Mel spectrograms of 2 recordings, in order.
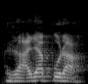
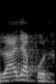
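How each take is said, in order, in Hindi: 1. शब्द का अंत अंतिम 'a' स्वर से होता है। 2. शब्द का अंत व्यंजन 'r' पर होता है।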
